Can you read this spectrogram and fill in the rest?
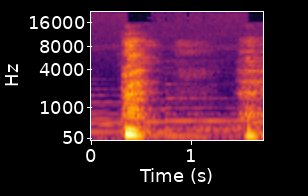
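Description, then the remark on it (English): Two sharp, breathy gasps for air as someone comes out of a meditation, one near the start and another about a second later, loud, with quieter breathing between them and no talking. “And …, like, comes out of the meditation just, like, gasping for air.”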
